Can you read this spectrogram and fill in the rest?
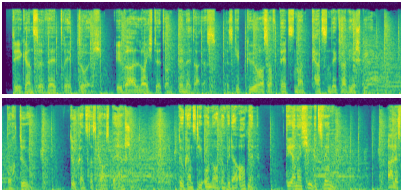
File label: tv spot advertisement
